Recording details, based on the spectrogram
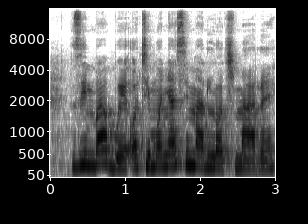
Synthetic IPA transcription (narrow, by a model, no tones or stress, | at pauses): zimbabweʔɔtɪmɔɲasɪmadlɔt͡ʃmaɾɛ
